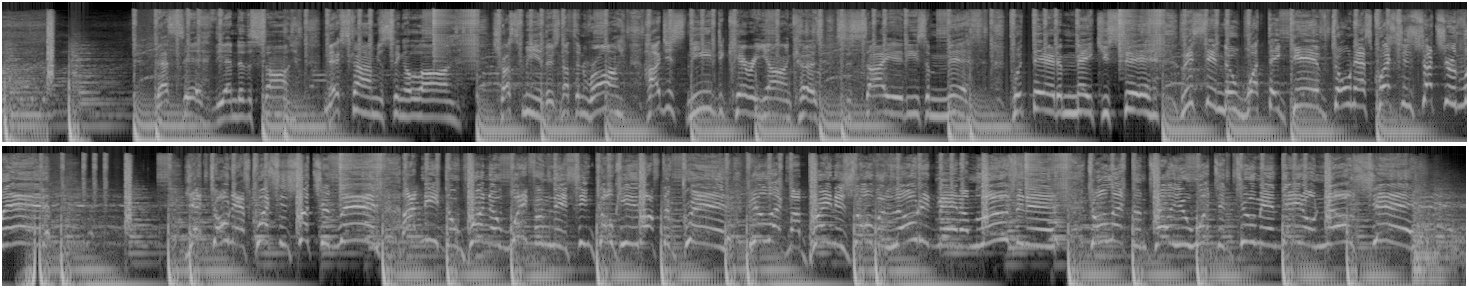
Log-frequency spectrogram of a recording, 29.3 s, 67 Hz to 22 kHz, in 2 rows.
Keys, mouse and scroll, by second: 0.1 scroll down 1, 0.3 click, 0.6 scroll up 1, 0.7 s, 1.1 shift+click, 1.3 middle click, 1.7 click, 2.0-3.4 typing, 2.1 middle click, 2.3 alt+click, 2.8 shift+click, 3.2 click, 3.6 scroll down 1, 3.7 middle click, 4.0 click, 4.3 scroll up 1, 4.6 shift+click, 4.8 click, 4.9 click, 4.9-5.3 scroll down 2, 5.1 shift+middle click, 5.2 ctrl+s, 5.3 click, 5.7 middle click, 5.8 scroll up 1, 5.9 middle click, 6.5 middle click, 6.9 click, 7.0 scroll down 1.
